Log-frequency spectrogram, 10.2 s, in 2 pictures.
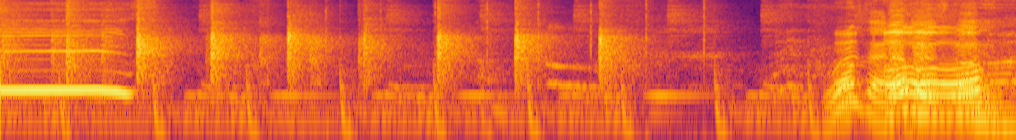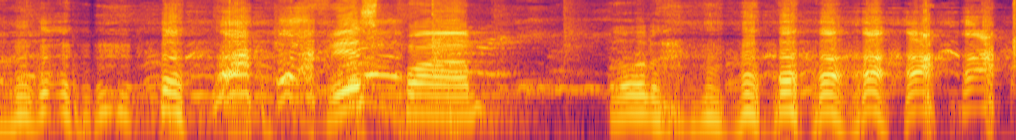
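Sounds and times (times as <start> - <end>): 
round of applause: 0.0 - 1.6
laughter: 3.8 - 10.1
speech: 4.2 - 10.0.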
